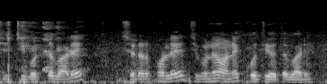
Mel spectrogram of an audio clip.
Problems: constant background noise, background conversations at intervals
